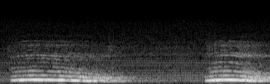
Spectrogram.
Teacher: This is produced by the two lips touching. No air comes from the mouth and it resonates in the nose. There is a tone.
